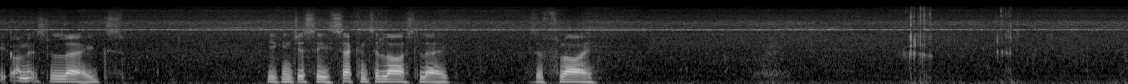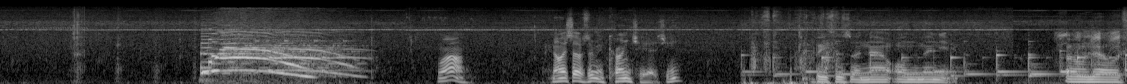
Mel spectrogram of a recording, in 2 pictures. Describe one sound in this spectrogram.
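A man speaks close up, with animation.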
